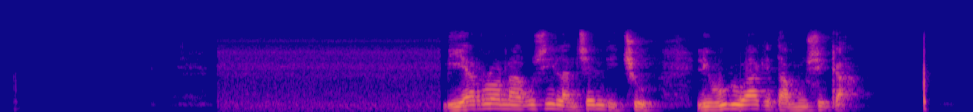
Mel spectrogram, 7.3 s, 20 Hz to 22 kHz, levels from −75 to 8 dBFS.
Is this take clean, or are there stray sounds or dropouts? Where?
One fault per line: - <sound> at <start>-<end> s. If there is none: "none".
none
